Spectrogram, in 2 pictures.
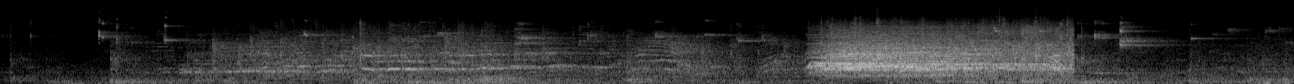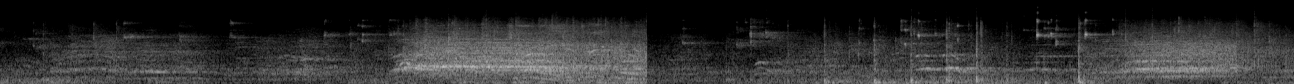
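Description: Basketball game in a gym: a ball dribbling on a hardwood floor, with players' and spectators' voices throughout. Two louder stretches of voices come about a third and two thirds of the way through.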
